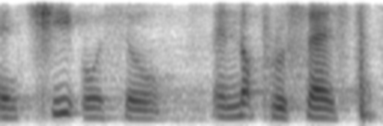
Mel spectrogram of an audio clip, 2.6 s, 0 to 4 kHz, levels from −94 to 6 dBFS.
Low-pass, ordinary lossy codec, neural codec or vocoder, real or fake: 3.6 kHz; none; codec, 24 kHz, 0.9 kbps, DualCodec; fake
